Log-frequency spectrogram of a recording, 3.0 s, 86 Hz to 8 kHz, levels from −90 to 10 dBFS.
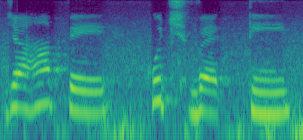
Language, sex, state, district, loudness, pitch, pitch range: Hindi, female, Chhattisgarh, Raipur, -13 LUFS, 225 Hz, 205-270 Hz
